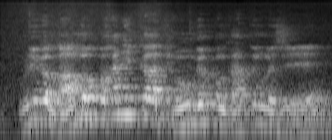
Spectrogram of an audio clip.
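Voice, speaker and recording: Amid audible room echo and noticeable background noise, a man with a high voice speaks fairly quickly with very wide pitch swings. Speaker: activist presenter. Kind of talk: panel presentation. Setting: forum with audience. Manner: fast.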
